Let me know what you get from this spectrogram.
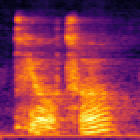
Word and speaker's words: Kyoto: Remember, Kyoto and Tokyo. Two syllables, not three.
